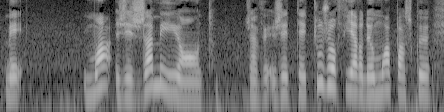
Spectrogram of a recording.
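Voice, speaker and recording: The speaker is a woman. Her pitch is fairly high. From Morocco, Casablanca. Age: 40s. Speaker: single mother. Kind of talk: testimony. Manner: halting.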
